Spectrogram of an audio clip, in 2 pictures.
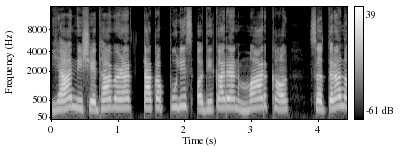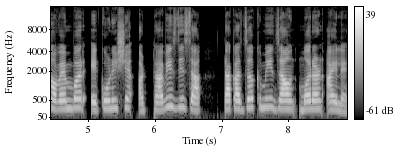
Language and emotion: Goan Konkani, neutral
